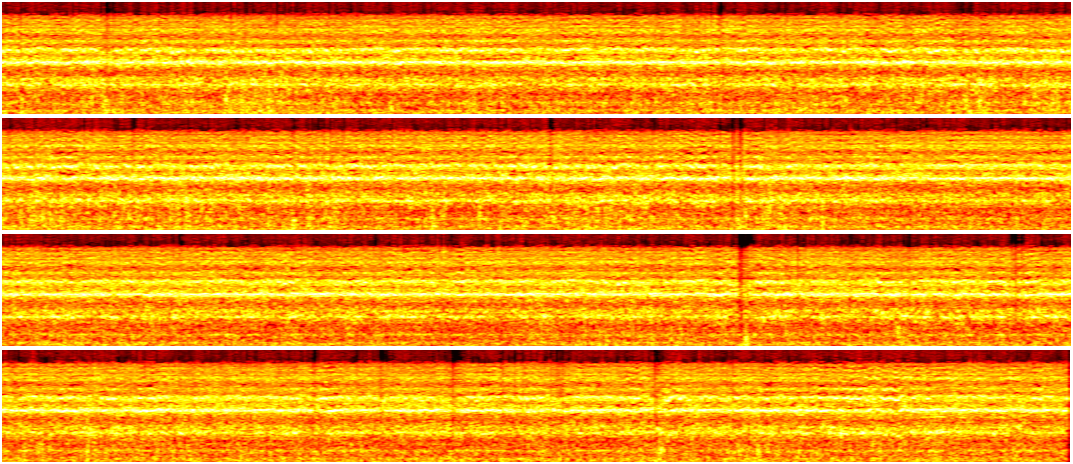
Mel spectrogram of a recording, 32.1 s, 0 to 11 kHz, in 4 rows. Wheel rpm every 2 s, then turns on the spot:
240, 230, 230, 230, 230, 230, 230, 230, 230, 230, 230, 240, 230, 230, 230, 230.
none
